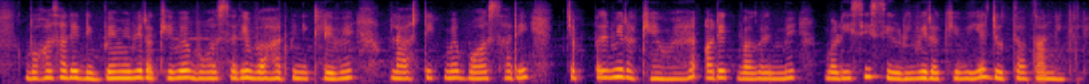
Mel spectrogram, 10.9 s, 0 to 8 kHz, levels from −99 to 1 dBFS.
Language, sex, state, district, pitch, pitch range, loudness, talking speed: Kumaoni, female, Uttarakhand, Tehri Garhwal, 230 Hz, 220-245 Hz, -26 LUFS, 205 wpm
